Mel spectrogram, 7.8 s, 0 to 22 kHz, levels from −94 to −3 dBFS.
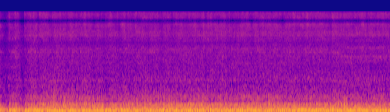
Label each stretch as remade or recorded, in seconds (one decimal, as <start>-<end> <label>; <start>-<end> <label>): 0.0-7.8 remade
